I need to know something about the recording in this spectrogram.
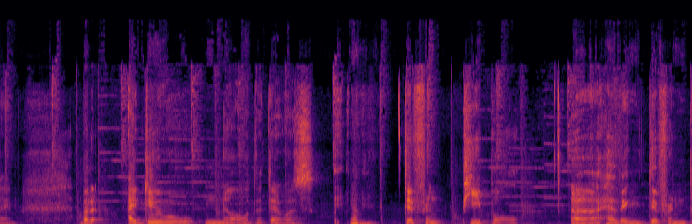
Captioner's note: clears throat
